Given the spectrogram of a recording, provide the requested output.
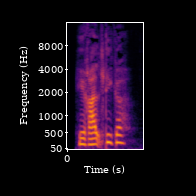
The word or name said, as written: heraldiker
